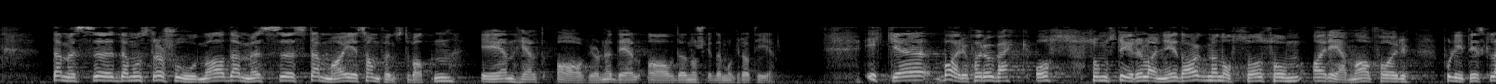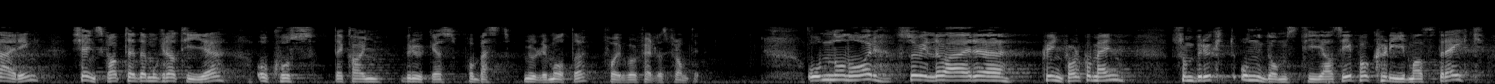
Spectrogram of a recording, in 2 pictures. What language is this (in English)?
Norwegian Bokmål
